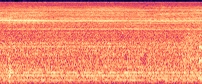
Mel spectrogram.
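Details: Raspberry Pi driving a fischertechnik motor via transistor and PWM: small motor whirring with a steady high whine and faint electrical buzz, even and smooth; motor running normally.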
